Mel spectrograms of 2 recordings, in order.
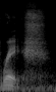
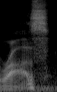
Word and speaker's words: Ra's: But the thing is, though, people agree on that it's Raish, yeah, because the Dark Knight is the only one that pronounces it Roz, yeah.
